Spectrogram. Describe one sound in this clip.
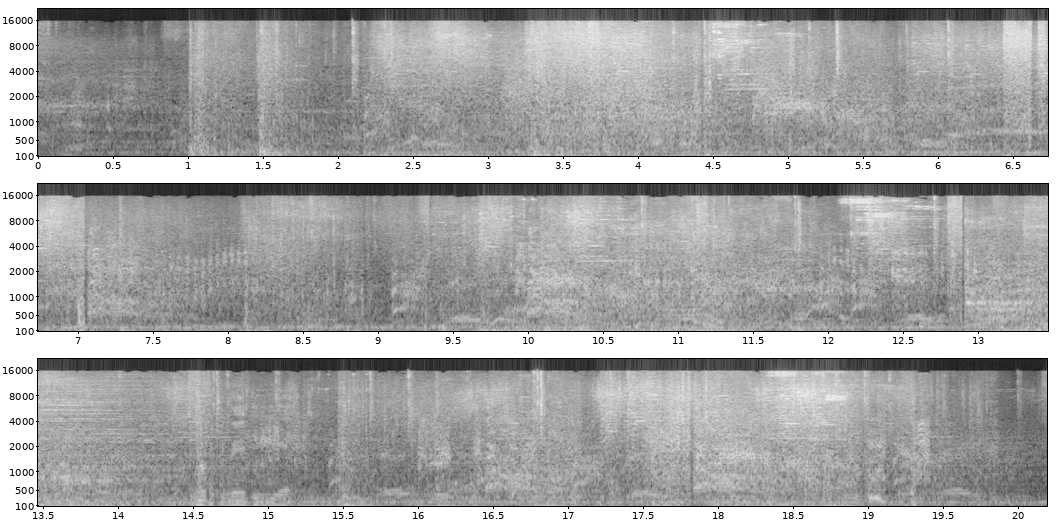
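Magic blasts and weapon blows crash and explode in a loud, busy battle.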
